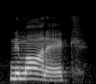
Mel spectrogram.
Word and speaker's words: mnemonic: Mnemonic. The spelling is M-N-E-M-O-N-I-C, but it's mnemonic.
